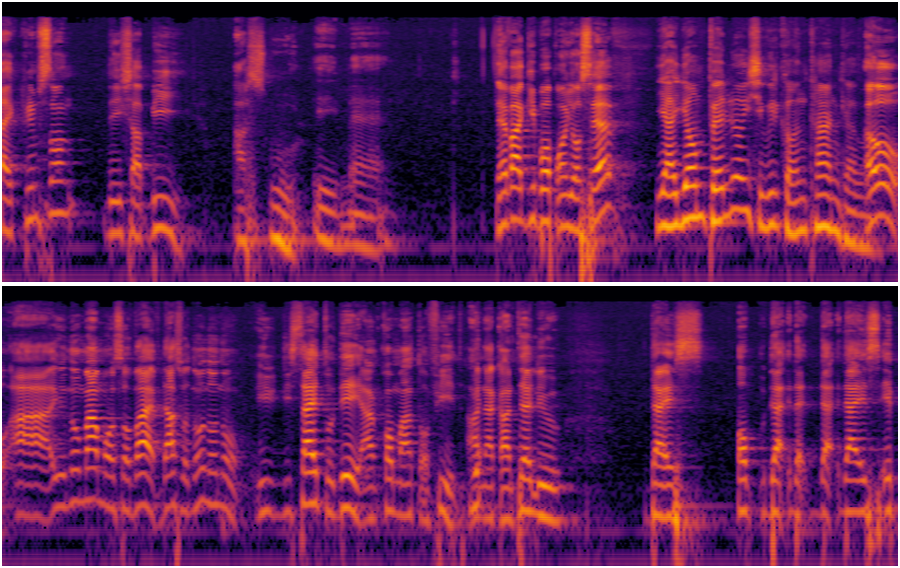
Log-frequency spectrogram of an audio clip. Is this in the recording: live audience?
yes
